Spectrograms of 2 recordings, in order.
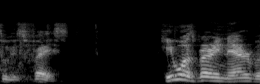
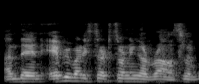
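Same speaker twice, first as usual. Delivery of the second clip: ordinary delivery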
